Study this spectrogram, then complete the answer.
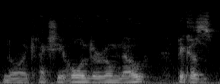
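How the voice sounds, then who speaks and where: A man of thirty speaks in a fairly low voice with a strong west of Ireland accent from Kerry. He rambles candidly in casual podcast chat, with noticeable noise behind him. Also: flat delivery, fast, warm tone. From County Kerry, Ireland. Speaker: podcast guest, sports coach.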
